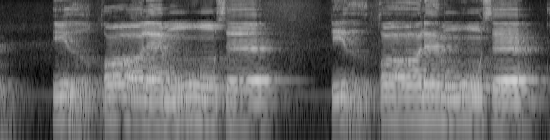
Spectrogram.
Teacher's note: നാവിൻ്റെ അറ്റത്തിൻ്റെ മുകൾ ഭാഗവും മേലെ മുൻപല്ലുമാണ് ദാലിൻ്റെ മഖ്റജ്. റഖാവത്തോടുകൂടി, അയവോടുകൂടി ഉച്ചരിക്കേണ്ട അക്ഷരം കൂടിയാണ്.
